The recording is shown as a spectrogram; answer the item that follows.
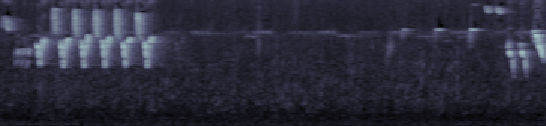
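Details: Common nightingale (Luscinia megarhynchos) song: a fast run of rich, repeated chopping notes, a pause amid soft distant birdsong, then bright, varied phrases.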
